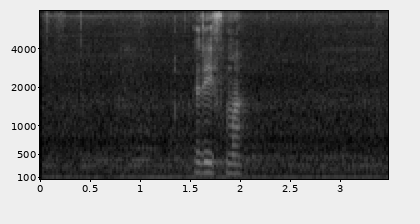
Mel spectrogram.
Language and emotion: Russian, neutral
